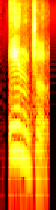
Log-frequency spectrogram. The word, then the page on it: angel: Indian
